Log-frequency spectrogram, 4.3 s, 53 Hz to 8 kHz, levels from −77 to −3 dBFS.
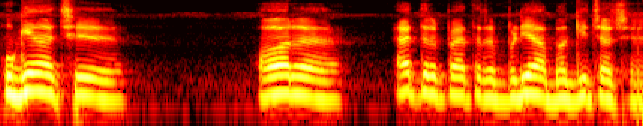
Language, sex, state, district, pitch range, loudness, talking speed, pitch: Garhwali, male, Uttarakhand, Tehri Garhwal, 155-195 Hz, -17 LUFS, 100 wpm, 175 Hz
